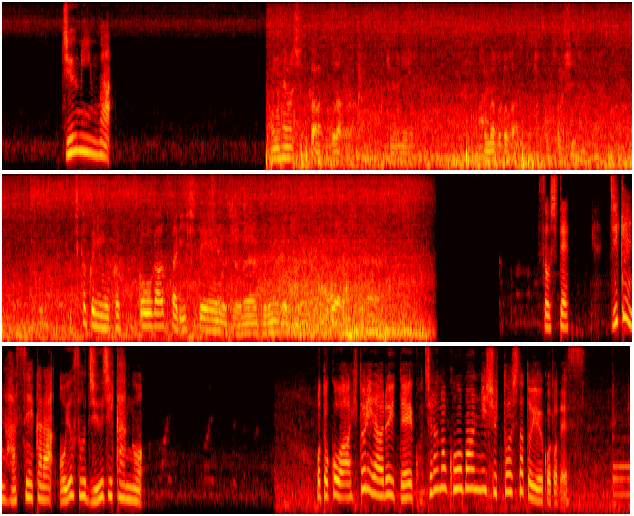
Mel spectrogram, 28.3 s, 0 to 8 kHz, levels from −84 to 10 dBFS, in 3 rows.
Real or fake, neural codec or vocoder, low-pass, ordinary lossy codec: fake; codec, 16 kHz, 8 kbps, FreqCodec, smaller model; none; none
